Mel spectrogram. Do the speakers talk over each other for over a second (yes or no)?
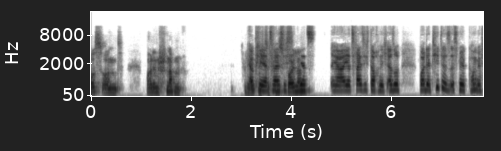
yes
